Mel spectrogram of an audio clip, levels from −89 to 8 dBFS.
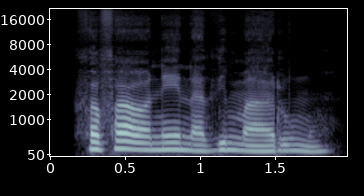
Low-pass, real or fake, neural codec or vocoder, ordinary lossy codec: none; fake; codec, 44.1 kHz, 7.8 kbps, Pupu-Codec; none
